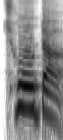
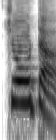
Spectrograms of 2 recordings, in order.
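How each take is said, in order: First: Said in the usual way. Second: Unaspirated CH in छोटा; southern pronunciation. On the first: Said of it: "Hindi उच्चारण". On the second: Shown as a demonstration. Teacher showing South Indian speech, छोटा without aspiration. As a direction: say छोटा as "chota" with च. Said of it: "दक्षिणी उच्चारण".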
